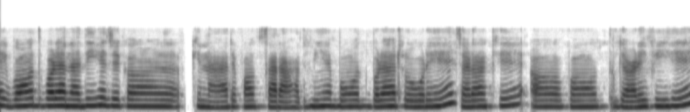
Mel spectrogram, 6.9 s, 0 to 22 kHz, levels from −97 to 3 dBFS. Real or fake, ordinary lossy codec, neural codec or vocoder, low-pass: fake; none; codec, 16 kHz, 4.8 kbps, FACodec; none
